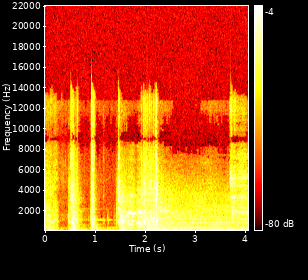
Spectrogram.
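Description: A 1989 Honda Prelude cranks over with a few quick starter bursts, then catches and settles into a steady, close idle hum.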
